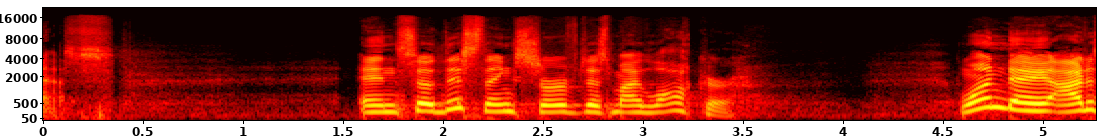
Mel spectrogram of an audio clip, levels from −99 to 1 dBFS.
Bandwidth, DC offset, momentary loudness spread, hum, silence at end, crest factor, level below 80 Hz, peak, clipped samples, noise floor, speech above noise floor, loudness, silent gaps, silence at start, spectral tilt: 17 kHz; under 0.1%; 20 LU; none; 0 s; 22 dB; -70 dBFS; -6 dBFS; under 0.1%; -69 dBFS; 42 dB; -27 LUFS; none; 0 s; -3.5 dB/octave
